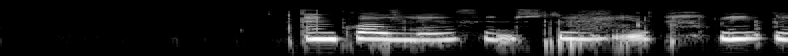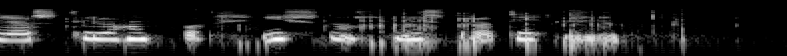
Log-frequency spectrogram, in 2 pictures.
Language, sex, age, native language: Icelandic, male, 14, Icelandic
